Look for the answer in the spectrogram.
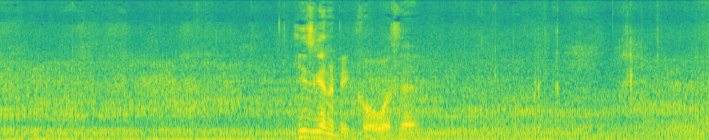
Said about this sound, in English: those motorcycles, I guarantee you, just ro- are going by the sign that says noise ordinance is enforced. That's what the sign says. I don't. I'm. You heard them. You heard the motorcycles though.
